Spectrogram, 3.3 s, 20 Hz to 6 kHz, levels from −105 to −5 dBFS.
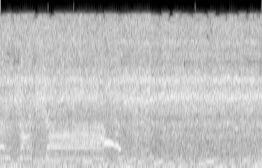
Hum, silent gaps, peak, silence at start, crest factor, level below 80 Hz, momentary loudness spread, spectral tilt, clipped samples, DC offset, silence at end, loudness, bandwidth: none; none; 0 dBFS; 0 s; 10 dB; -40 dBFS; 0 LU; -4 dB/octave; under 0.1%; under 0.1%; 0 s; -8 LUFS; 5.8 kHz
